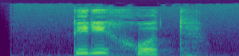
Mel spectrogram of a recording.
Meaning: 1. passage 2. crossing 3. march 4. transition; conversion
- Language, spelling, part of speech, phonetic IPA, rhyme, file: Russian, переход, noun, [pʲɪrʲɪˈxot], -ot, Ru-переход.ogg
